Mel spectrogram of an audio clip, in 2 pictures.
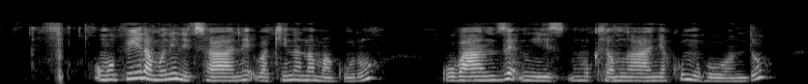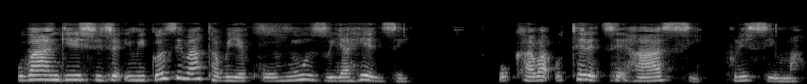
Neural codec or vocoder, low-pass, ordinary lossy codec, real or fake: codec, 16 kHz, 4.8 kbps, FACodec; 7.2 kHz; AAC, 32 kbps; fake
